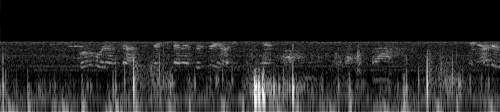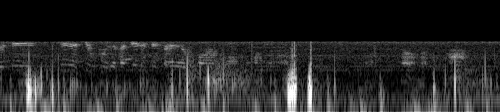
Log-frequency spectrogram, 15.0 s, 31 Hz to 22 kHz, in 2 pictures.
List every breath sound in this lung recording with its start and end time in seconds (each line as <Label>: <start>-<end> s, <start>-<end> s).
Inhalation: 1.59-2.56 s, 6.39-7.01 s, 10.23-11.15 s
Exhalation: 3.68-4.87 s, 7.84-8.71 s, 11.76-12.68 s
Crackles: 3.68-4.87 s, 6.39-7.01 s, 7.84-8.71 s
